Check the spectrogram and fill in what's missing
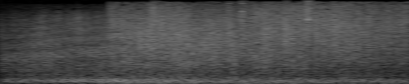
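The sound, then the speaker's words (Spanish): A huge, deep explosion roars with heavy low-end rumble, loud and sustained for the whole few seconds as if mid-blast, with no voices present. “Imagina una gran explosión. Imagina un ruido atroz.”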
